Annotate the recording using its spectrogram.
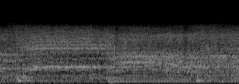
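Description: A child pop duo singing live over backing music, their voices held on long sung notes.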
